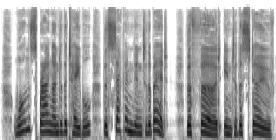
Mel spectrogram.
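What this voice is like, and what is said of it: British English accent. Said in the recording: “British accent training”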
